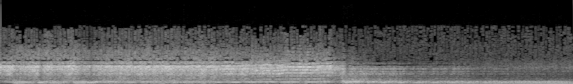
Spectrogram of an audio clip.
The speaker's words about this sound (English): Drive more slowly, Jim. I'll make you stop and I'll take the wheel. Well, there's hardly any traffic out here, Miss Lane. Just the same, stay under the speed limit, will you, until we reach River Road.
